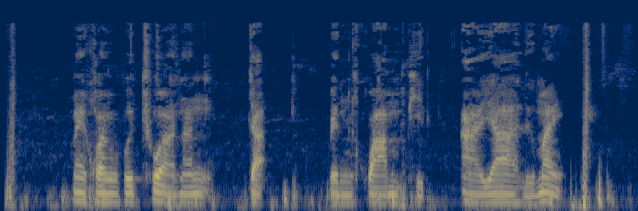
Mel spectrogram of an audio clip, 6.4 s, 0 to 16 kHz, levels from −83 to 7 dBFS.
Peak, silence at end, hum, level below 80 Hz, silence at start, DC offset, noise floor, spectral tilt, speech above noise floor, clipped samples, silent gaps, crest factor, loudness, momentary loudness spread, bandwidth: -4 dBFS; 0.25 s; none; -44 dBFS; 0.05 s; under 0.1%; -45 dBFS; -5.5 dB/octave; 23 dB; under 0.1%; none; 20 dB; -24 LUFS; 16 LU; 11.5 kHz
